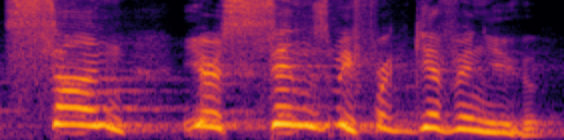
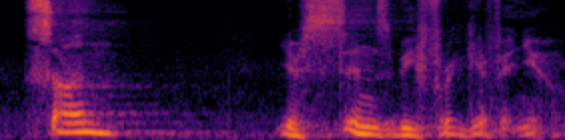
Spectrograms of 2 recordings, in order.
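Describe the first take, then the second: First: Slow, kind voice at normal level; kind tender words. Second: Hushed tender. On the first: Jesus to the paralysed man, kind tender words. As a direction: speak the pardon kindly, unhurried. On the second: Jesus to the paralysed man, hushed tender pardon. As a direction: breathe the pardon like a secret. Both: Acted. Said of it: "with kind, tender words".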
